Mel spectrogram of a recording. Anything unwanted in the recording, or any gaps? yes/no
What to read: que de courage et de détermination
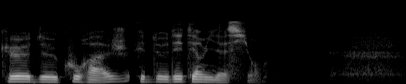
no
